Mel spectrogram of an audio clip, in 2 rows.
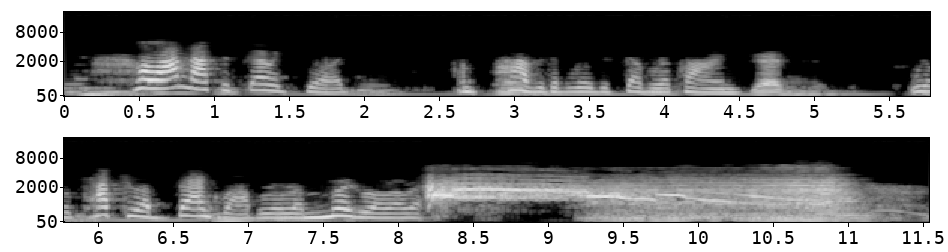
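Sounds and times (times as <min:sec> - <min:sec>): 
speech: 0:00.4 - 0:08.4
woman's high-pitched scream sliding downward in pitch: 0:08.2 - 0:11.4.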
